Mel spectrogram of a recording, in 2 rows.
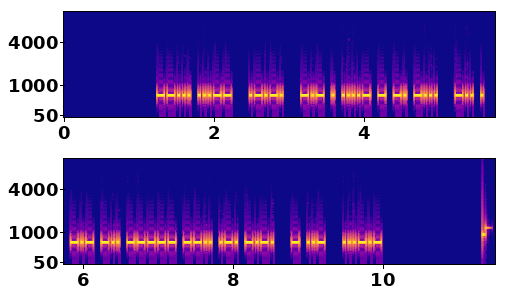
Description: Morse code, heard as a keyed tone, about 36 wpm, 700 Hz. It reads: 73 <AR> KE4TNB DE KD0ZRC TU <SK>
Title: K1USN SST QSO Practice 35wpm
